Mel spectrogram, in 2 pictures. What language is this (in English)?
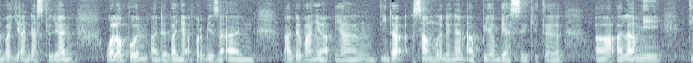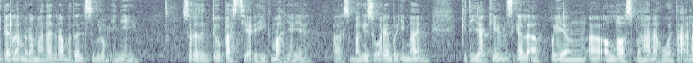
Malay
